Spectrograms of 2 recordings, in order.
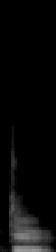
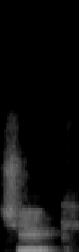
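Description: First: The word begins with a plain d sound. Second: The word begins with a j-like sound. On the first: The speaker calls it wrong. "They say Duke" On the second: The speaker calls it right. "no, it's Duke"

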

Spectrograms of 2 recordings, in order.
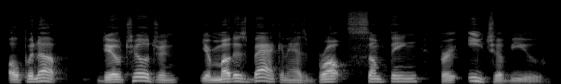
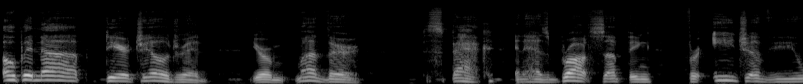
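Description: First: It is said in a gruff voice. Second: It is said in a soft voice.

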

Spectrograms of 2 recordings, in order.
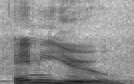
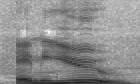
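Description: No difference in how they are said.

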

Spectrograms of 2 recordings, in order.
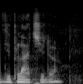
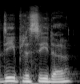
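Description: First: The name is said with Italian pronunciation. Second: The name is said with English pronunciation. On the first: "if you're in Italian pronunciation would be di Placido" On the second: "English is di Placido"

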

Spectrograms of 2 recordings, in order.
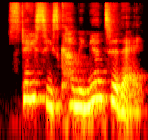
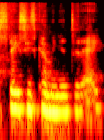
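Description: First: It is said in a pleased, welcoming tone. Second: It is said in a dismayed, dreading tone. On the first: The doctors are glad she is coming. "the intonation's totally different in my mind" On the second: The doctors dread her visit. "they're going to go, oh gosh"

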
